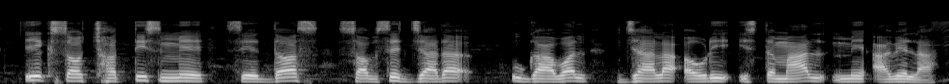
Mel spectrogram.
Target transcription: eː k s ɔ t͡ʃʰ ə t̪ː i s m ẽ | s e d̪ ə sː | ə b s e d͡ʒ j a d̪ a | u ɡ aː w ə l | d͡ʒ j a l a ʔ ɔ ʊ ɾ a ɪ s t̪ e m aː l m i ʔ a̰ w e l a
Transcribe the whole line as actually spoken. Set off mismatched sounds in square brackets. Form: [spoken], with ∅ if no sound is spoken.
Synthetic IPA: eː k s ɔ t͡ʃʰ ə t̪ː i s m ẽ | s e d̪ ə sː | ə b s e d͡ʒ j a d̪ a | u ɡ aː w ə l | d͡ʒ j a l a ʔ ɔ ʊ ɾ [i] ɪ s t̪ e m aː l m [e] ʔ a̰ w e l a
